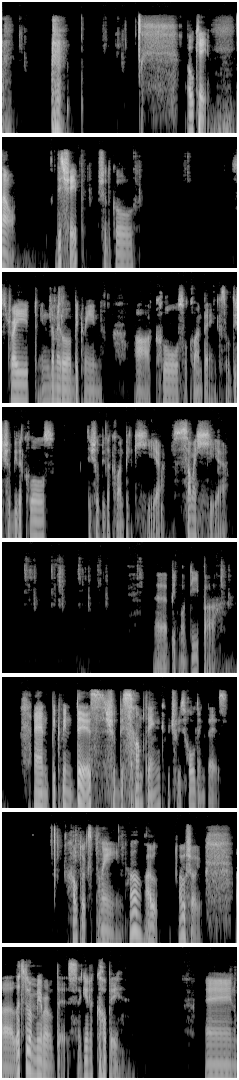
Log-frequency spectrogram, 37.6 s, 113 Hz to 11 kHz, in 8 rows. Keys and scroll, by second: 10.0 t, 10.5 z, 17.5 p.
